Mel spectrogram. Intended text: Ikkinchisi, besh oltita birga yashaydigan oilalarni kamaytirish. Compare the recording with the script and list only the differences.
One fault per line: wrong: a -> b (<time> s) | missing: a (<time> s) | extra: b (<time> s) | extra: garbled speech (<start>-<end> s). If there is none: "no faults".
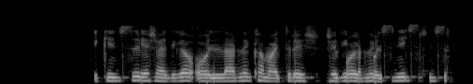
missing: besh oltita birga (1.4 s)
extra: garbled speech (3.3-4.5 s)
